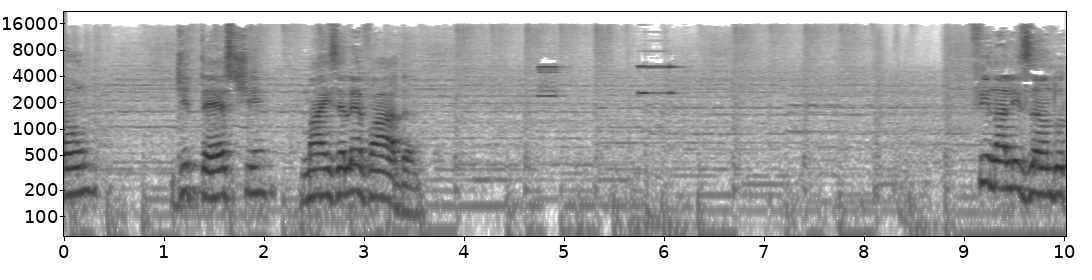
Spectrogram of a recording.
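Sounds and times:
quiet background music: 0.0s - 10.0s
short electronic keypad beep: 4.8s - 5.0s, 5.8s - 6.2s.

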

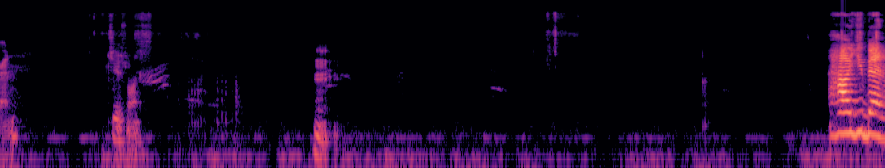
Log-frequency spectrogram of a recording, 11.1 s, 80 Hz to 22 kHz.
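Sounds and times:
faint low hum: 0.0s - 11.0s
person humming hmm: 3.9s - 4.4s.

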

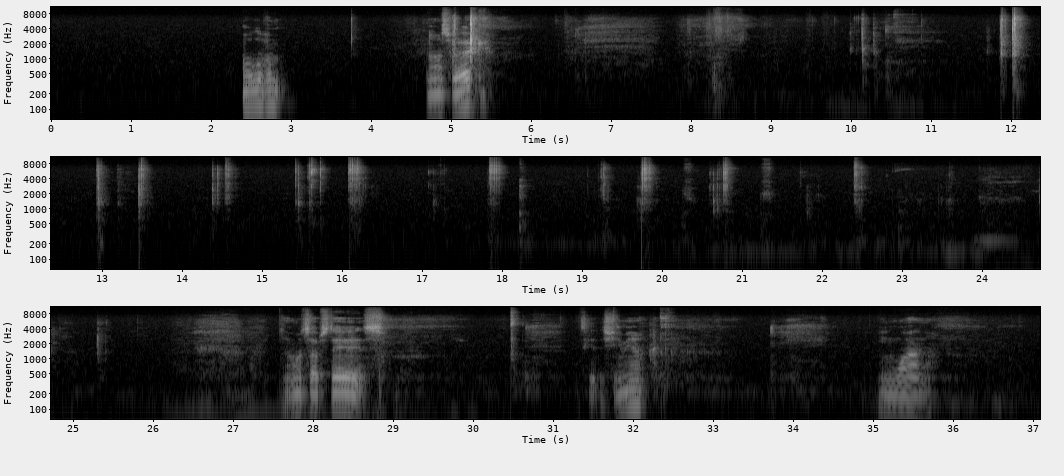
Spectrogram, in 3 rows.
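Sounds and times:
lock parts clicking on plastic: 11.7s - 12.2s, 15.4s - 16.4s.

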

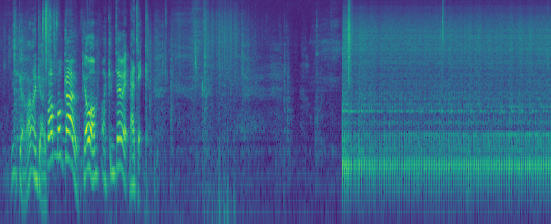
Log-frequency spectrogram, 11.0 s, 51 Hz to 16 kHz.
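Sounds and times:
drum roll: 6.9s - 11.0s.

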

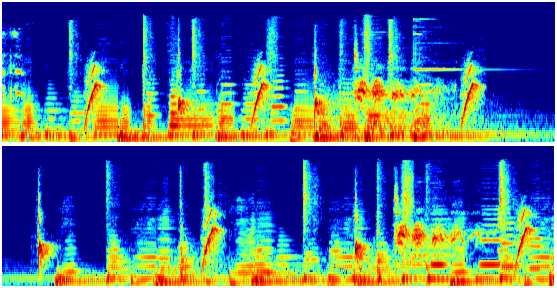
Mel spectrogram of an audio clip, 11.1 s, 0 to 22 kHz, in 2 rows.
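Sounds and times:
bouncy cartoonish music: 0.0s - 5.0s, 5.8s - 11.0s.

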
